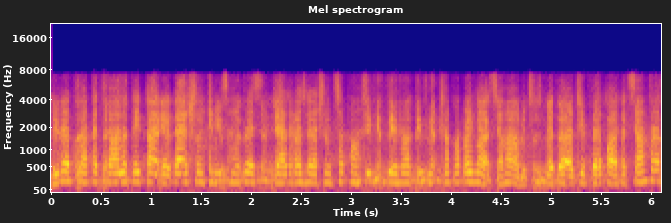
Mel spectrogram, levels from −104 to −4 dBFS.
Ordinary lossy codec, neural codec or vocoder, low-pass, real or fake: Opus, 64 kbps; codec, 16 kHz, 0.5 kbps, FreqCodec, smaller model; 7.2 kHz; fake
